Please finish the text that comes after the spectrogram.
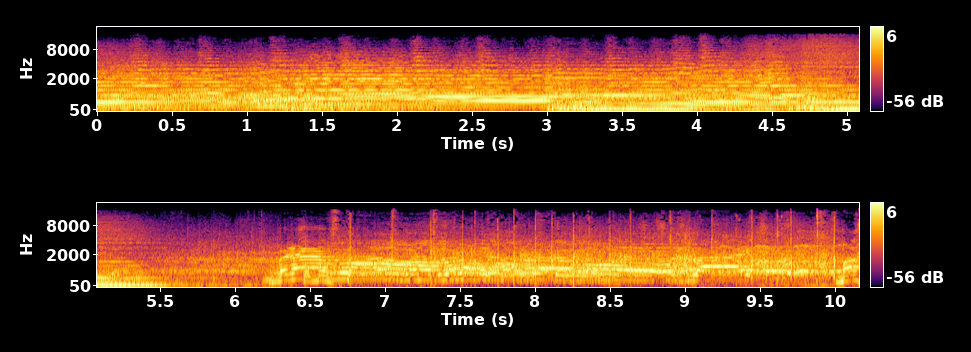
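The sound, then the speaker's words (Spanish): A crowd shouts and cheers loudly and continuously, with a dense roar of voices that dips briefly midway, then surges back with excited, rising yells and whoops. “Y que se oigan los gritos, está padrísimo.”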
